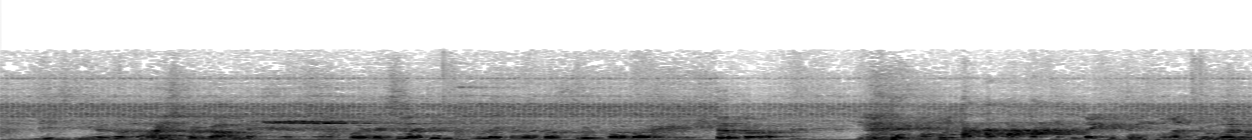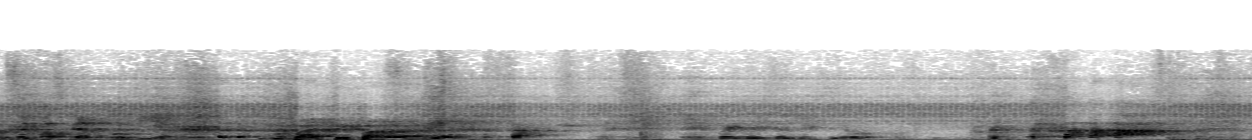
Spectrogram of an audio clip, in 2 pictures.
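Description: People's voices talking throughout, the words not made out, over a steady low hum.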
